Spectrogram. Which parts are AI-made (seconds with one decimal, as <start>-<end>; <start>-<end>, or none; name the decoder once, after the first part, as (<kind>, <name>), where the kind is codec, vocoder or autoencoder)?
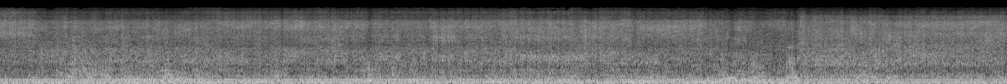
1.7-3.2 (codec, DAC); 5.7-6.2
